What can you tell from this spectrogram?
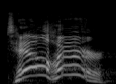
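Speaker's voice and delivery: high loud order; demanding Martha. Acted. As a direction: bark it at Jesus like a spoiled sister.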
